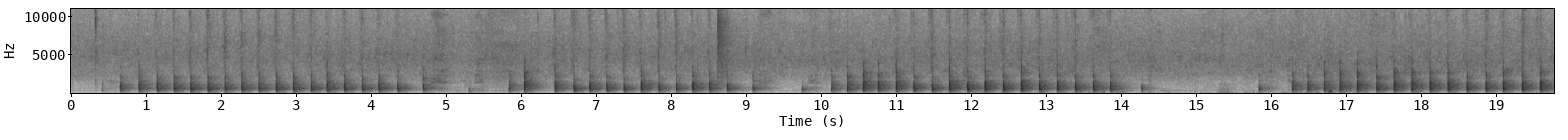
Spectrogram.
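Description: Chef's knife slicing shallots on a wooden chopping board: quick, even strokes tapping the board at about five a second, in four runs broken by short pauses.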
